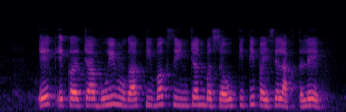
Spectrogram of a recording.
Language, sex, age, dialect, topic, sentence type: Marathi, female, 18-24, Southern Konkan, agriculture, question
